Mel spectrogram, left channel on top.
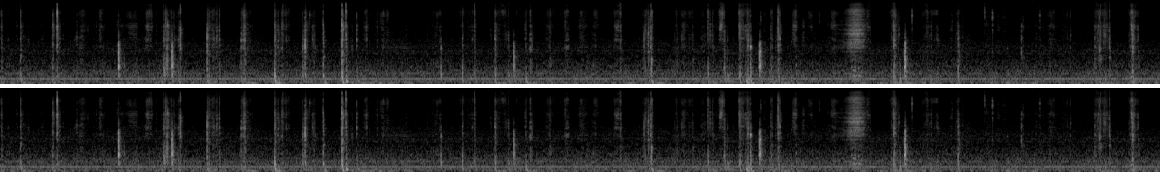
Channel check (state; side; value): identical; both; correlation 1.00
